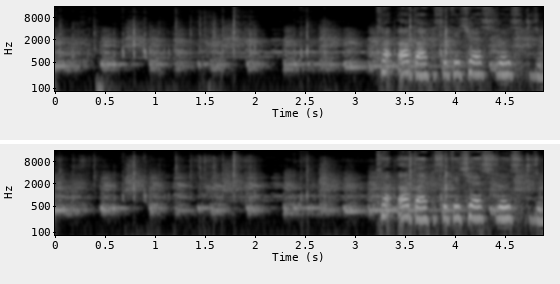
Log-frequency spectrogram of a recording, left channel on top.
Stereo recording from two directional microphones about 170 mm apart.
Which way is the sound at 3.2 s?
25° right (ahead or behind).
